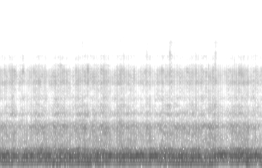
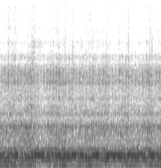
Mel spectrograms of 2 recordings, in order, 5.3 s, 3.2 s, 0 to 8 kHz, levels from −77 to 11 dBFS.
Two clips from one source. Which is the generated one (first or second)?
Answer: first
